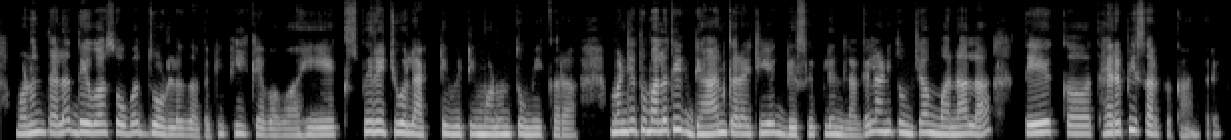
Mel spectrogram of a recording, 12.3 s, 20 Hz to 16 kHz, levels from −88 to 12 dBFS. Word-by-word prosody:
म्हणून 225 +4 +2
त्याला 235 +2 -2
देवासोबत 235 -1 +1
जोडलं 185 -5 0
जातं, 155 -3 -8
की 210 - -6
ठीक 210 -3 -5
आहे 180 - -4
बाबा 170 0 -8
हे 180 +2 -3 0.2
एक 185 0 -7
स्पिरिच्युअल 245 -3 +1
ॲक्टिव्हिटी 200 +1 -2
म्हणून 195 0 +3
तुम्ही 185 -2 0
करा. 170 -2 -7 0.4
म्हणजे 255 +3 +4
तुम्हाला 270 -1 +4
ती 310 - +6
ध्यान 205 +3 +3
करायची 215 +1 -1
एक 225 -3 0
डिसिप्लिन 195 +2 -1
लागेल 170 +9 -4
आणि 260 -1 +2
तुमच्या 240 0 +1
मनाला 200 +1 +1 0.4
ते 225 - +4
एक 250 -2 -2
अ, 210 0 -1
थेरपीसारखं 230 -3 0
काम - - -10
करेल. 205 -1 -17
210 Hz, 160 wpm, -19 LUFS, 195-240 Hz, 0.4 s, ती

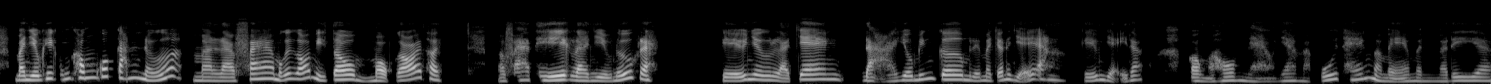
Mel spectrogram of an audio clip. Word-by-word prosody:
mà 200 - +5
nhiều 205 0 +5
khi 270 +3 +2
cũng 245 +2 -7
không 305 +3 +2
có 365 0 +4
canh 300 -5 -1
nữa, 245 - +1
mà 175 -1 -3
là 165 -1 -1
pha 255 +6 +2
một 235 - 0
cái 245 +3 0
gói 260 +4 +3
mì 250 -10 0
tôm, 215 -7 +5
một 165 -3 +3
gói 200 +11 +5
thôi, 225 -5 +3 0.6
mà 155 - -8
pha 190 +4 -3
thiệt 195 +2 +5
là 180 -2 +2
nhiều 165 -2 -3
nước 250 +11 +2
ra, 225 -5 +6 0.7
kiểu 165 +2 +1
như 215 -3 +1
là, 160 -7 -1
chan 235 +1 +2 0.2
đại 165 -3 -4
vô 195 -1 +1
miếng 240 +7 -3
cơm 220 -4 +2
để 170 -1 -6
mà 175 -1 -6
cho 185 +3 -2
nó 230 - -3
dễ 200 - -4
ăn, 220 -3 -3 0.2
kiểu 175 +6 -5
vậy 170 - -8
đó. 205 +1 -6 0.5
Còn 160 -3 -3
mà 140 - -11
hôm 180 0 -5
nào 145 -1 -13
nha 165 +1 -10
mà 150 - -16
cuối 210 +7 -3
tháng 235 +7 -7
mà 225 - -2
mẹ 145 -1 -8
mình 150 -1 -13
mà 145 - -11
đi, 175 +2 -6
a, 170 -1 -6
195 Hz, 230 wpm, -24 LUFS, 170-235 Hz, 0.7 s, ra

